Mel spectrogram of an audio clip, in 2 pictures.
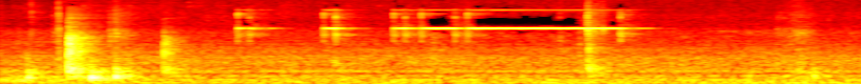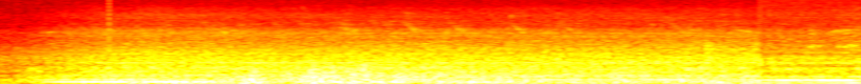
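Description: A few door-latch clicks, then a security alarm keypad beeping: two short key-press beeps, then one steady high beep lasting about a second. About four and a half seconds in, a steady low rumble takes over and is the loudest sound.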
